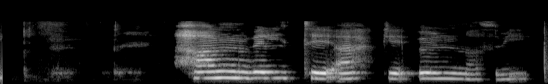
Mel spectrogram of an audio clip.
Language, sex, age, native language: Icelandic, female, 6, Icelandic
